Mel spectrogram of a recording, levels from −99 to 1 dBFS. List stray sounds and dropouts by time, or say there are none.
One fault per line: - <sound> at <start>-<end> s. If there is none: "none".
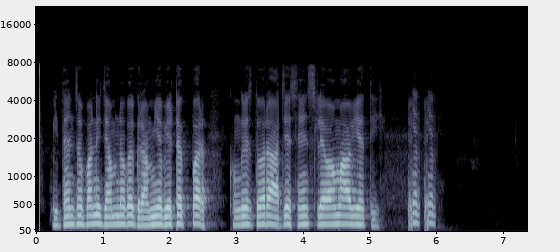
- laugh at 5.6-6.0 s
